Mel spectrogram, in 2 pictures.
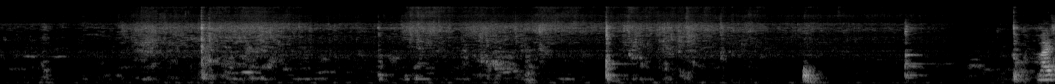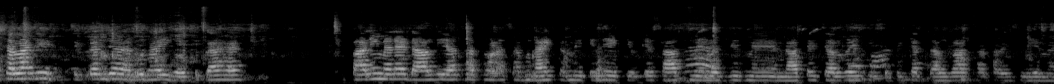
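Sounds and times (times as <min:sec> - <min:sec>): chicken sizzling in a pot: 0:00.0 - 0:19.3, 0:20.1 - 0:21.0
metal spoon scraping a pot: 0:00.4 - 0:02.9.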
